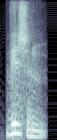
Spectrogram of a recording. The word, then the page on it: vision: Indian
